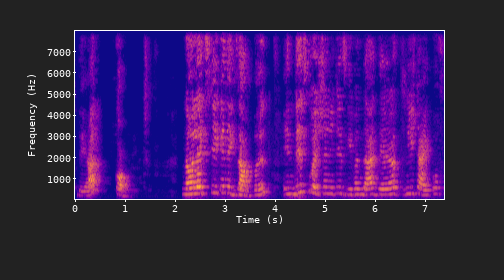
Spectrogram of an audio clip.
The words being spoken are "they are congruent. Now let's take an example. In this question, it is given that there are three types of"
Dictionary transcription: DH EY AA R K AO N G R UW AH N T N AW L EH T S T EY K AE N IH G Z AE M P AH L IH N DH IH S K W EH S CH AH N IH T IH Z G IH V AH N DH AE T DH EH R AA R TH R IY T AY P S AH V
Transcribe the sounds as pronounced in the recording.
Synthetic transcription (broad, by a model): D EY AA R K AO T N AW L EH T S T EY K AE N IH G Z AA M P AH L IH N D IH S K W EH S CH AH N IH T IH Z G IH V AH N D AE T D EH R AA R T R IY T AY P AH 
